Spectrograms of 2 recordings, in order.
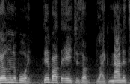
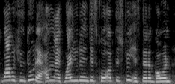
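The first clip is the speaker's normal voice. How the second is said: higher-pitched retold exasperation; pissed off; 8 semitones higher than usual. Dreamer asking friend's mother why she turned back, mildly pissed. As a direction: re-enact a peeved, high-pitched complaint. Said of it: "And I'm pissed".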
